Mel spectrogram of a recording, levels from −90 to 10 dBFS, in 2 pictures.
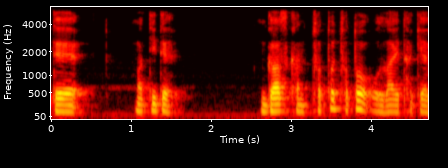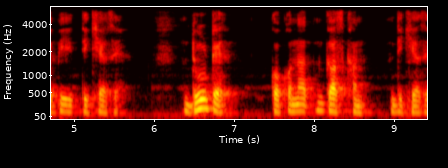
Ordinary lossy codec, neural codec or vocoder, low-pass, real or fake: none; vocoder, 22.05 kHz, 80 mel bands, Vocos; 5.4 kHz; fake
